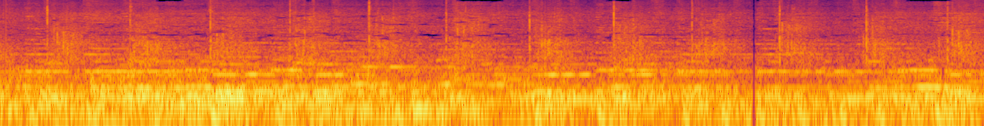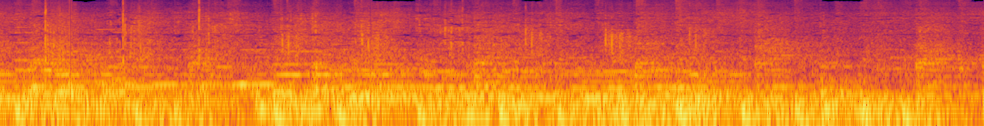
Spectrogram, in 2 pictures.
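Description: Live instrumental music: a saxophone playing held notes over quickly plucked oud strokes, with a band behind.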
